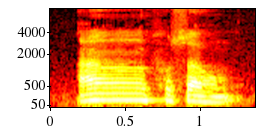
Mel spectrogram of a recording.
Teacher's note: انفسہم، نون ساکن کے بعد فا آیا ہے، اخفا حقیقی ہوگا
